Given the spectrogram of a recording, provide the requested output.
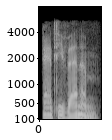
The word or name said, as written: antivenom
